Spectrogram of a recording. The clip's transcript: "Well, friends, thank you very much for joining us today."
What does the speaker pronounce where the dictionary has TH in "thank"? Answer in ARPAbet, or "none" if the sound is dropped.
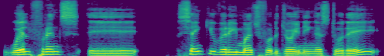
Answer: T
